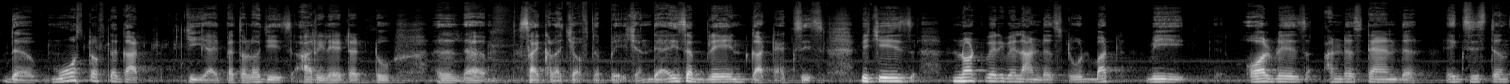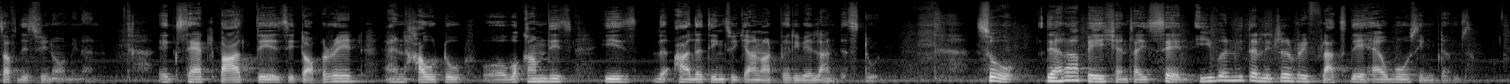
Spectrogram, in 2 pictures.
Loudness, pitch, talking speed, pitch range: -21 LUFS, 120 Hz, 140 wpm, 105-140 Hz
